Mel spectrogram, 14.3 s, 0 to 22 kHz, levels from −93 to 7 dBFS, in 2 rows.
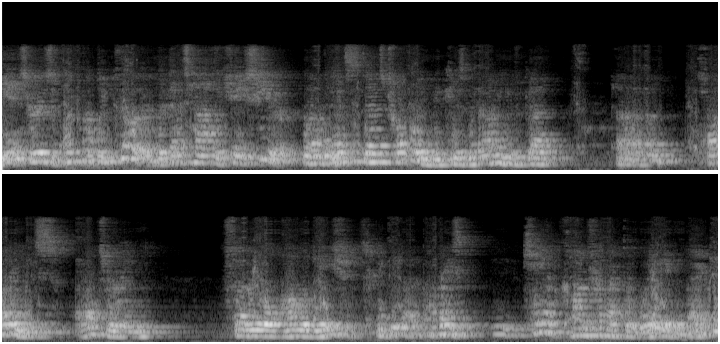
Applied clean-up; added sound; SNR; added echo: neural separator model SepFormer DNS4.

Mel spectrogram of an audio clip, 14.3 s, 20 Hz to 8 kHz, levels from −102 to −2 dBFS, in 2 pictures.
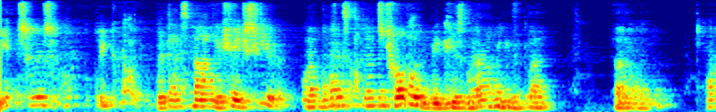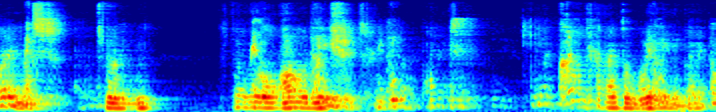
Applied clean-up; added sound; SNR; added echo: neural mask model DeepFilterNet 3.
